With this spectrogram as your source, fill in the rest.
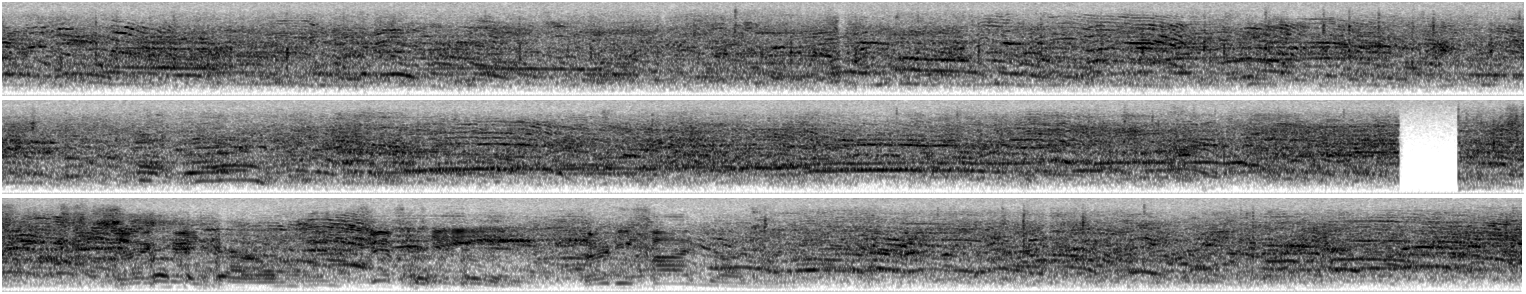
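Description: A crowd of spectators chatters and cheers outdoors, close by.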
